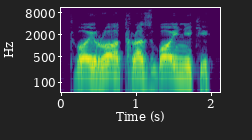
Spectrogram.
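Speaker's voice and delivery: high, loud, slow jeer; insolent retort. A narrator's reading. Merchant answers the mercenary insolently. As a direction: throw the insult back boldly. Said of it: "дерзко ответил слепой".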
